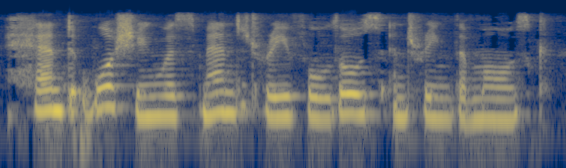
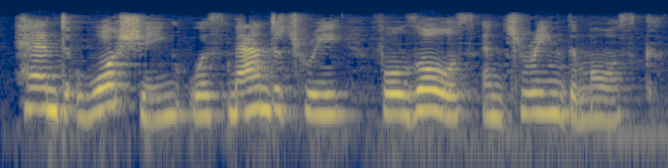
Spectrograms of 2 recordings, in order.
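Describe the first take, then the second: First: The sentence is read at a faster pace. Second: The sentence is read at a slower pace.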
